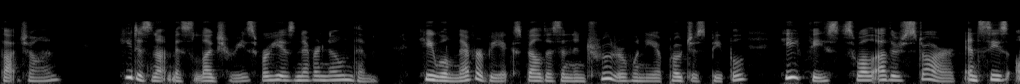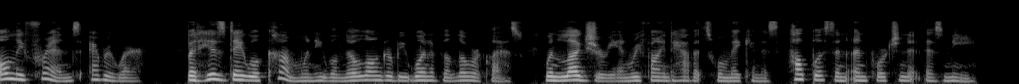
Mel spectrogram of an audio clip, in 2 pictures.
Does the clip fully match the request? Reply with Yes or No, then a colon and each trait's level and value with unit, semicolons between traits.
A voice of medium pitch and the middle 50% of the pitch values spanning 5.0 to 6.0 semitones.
No: medium, 180 Hz; average, 3.7 semitones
